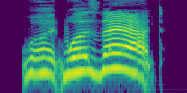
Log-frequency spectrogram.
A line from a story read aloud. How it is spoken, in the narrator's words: Red shouted in a cracked voice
